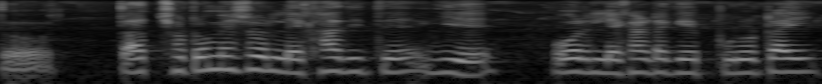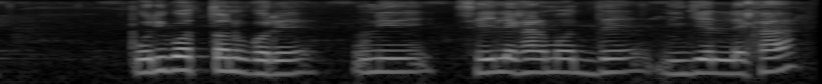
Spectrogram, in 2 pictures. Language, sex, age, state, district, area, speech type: Bengali, male, 18-30, West Bengal, Jhargram, rural, spontaneous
